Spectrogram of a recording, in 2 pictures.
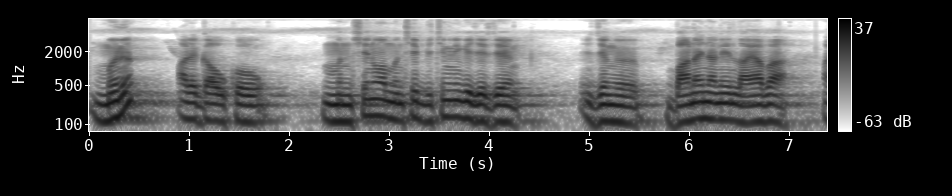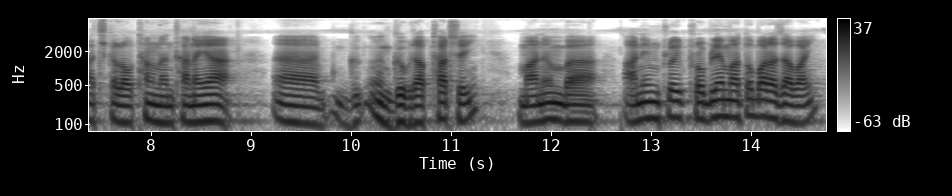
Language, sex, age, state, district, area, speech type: Bodo, male, 45-60, Assam, Kokrajhar, urban, spontaneous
